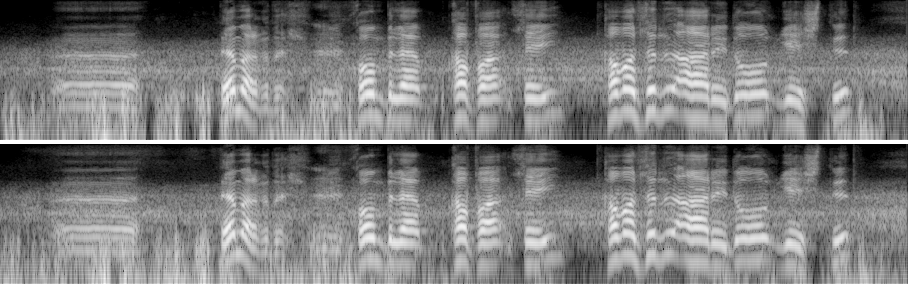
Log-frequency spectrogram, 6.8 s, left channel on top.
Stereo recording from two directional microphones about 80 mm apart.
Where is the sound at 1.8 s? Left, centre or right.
Left.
